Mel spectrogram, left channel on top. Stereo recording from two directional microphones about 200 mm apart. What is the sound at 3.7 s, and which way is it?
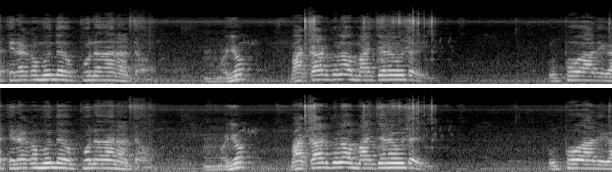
Speech, 25° left (ahead or behind).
